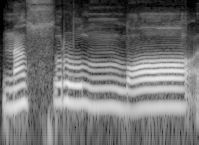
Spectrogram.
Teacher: এটা এর ডাইনে পেশ মোটা আওয়াজে পড়তে হবে, রর উপরে পেশ থাকলেও মোটা আওয়াজে পড়তে হবে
